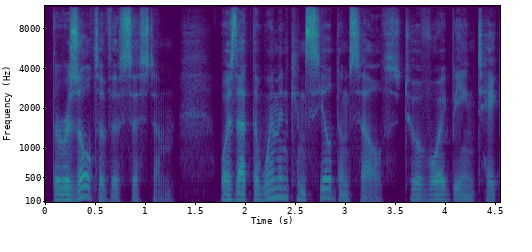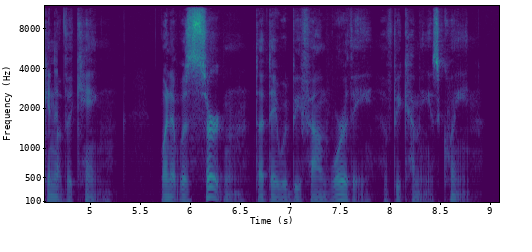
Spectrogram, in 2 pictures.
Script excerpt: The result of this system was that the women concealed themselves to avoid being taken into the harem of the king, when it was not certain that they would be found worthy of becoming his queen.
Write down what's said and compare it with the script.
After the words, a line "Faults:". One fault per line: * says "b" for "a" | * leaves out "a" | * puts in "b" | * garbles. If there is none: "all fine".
The result of this system was that the women concealed themselves to avoid being taken of the king, when it was certain that they would be found worthy of becoming his queen.
Faults:
* leaves out "into the harem"
* leaves out "not"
